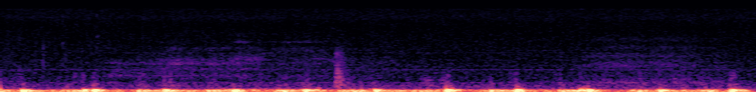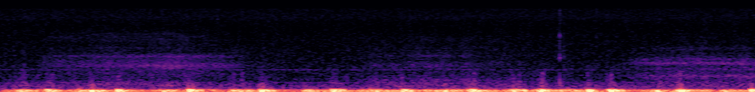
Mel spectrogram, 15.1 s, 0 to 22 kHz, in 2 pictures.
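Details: Woman's heartbeat in an ASMR medical roleplay, best heard on headphones: soft, steady low thumps at about 85 beats a minute under a faint hum. A regular, normal heartbeat.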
